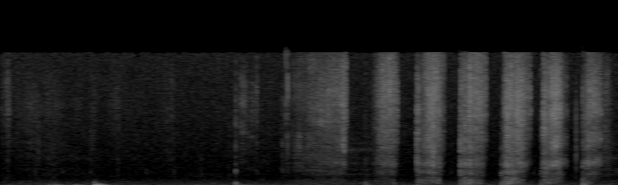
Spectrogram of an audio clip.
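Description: A black plastic comb is drawn across the glossy page of an open magazine showing a portrait photo, in combing strokes. After a few soft taps and a dull thump, it builds into a series of quick, bright, papery scraping strokes, each a short hissing swish.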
